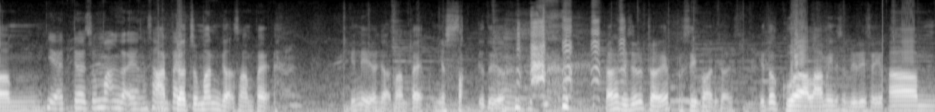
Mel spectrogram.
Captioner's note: chuckles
